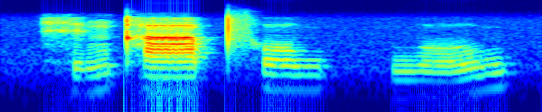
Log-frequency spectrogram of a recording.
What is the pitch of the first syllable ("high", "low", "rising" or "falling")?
rising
